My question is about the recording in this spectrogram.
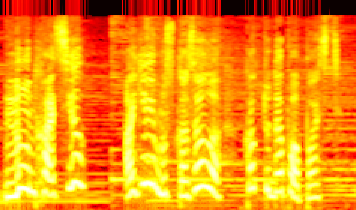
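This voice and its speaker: Brief: woman playing a high, flustered shape-shifter girl, loud and breathless. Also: big pitch swings, a little fast, soft background music. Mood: pleading.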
